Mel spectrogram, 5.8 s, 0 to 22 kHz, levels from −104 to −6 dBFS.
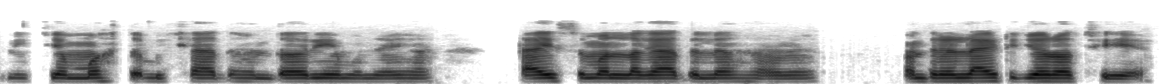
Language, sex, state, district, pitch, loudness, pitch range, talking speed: Awadhi, male, Chhattisgarh, Balrampur, 155 Hz, -19 LUFS, 150-155 Hz, 165 wpm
